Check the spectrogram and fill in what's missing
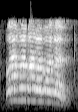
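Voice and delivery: high, loud rapid-fire door knocks; hammering sound effect; loud knocking imitation. A narrator's reading. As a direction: bang on the door with your voice.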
